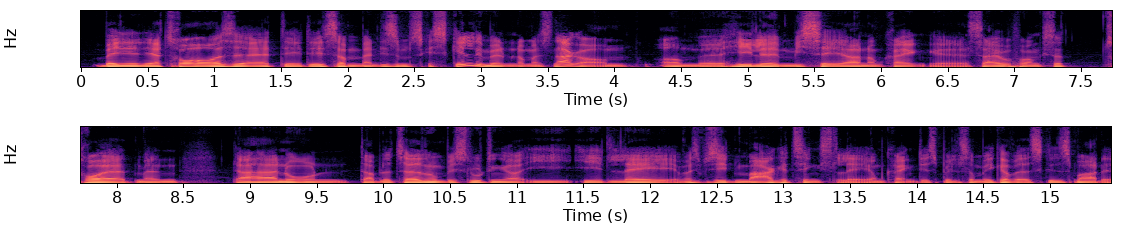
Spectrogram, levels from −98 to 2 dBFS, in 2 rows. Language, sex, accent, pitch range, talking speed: Danish, male, native, 105-125 Hz, 215 wpm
